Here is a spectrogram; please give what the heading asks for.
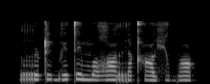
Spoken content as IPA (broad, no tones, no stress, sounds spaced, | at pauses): r o ʈ i b e t̪ e m o ʁ ɒ r i qʰ ɒ o̯ ç u b ɒ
